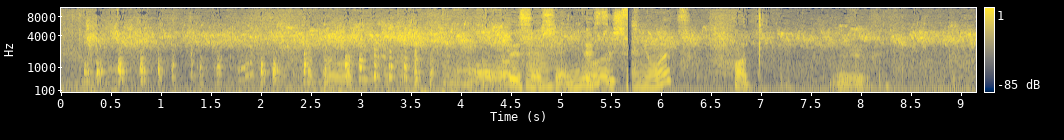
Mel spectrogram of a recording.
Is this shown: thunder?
no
